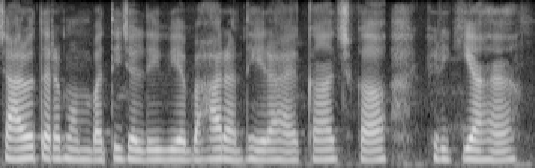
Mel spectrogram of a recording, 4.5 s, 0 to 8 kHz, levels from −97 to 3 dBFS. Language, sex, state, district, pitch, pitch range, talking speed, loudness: Hindi, female, Jharkhand, Ranchi, 170 Hz, 165-180 Hz, 175 wpm, -18 LUFS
